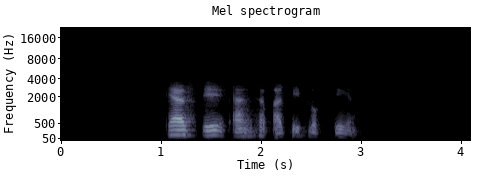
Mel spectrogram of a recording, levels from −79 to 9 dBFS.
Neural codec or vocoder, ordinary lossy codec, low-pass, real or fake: codec, 16 kHz, 1 kbps, FunCodec, trained on LibriTTS, 50 frames a second; MP3, 24 kbps; 3.6 kHz; fake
